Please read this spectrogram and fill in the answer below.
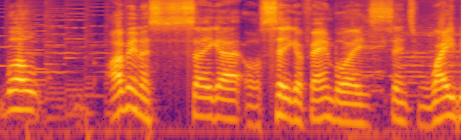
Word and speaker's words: Sega: that out of way I say Sega because that's how we were pronouncing it here in this country and in New Zealand Sonic the Hedgehog on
